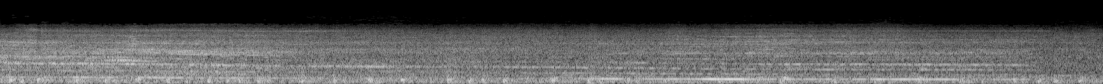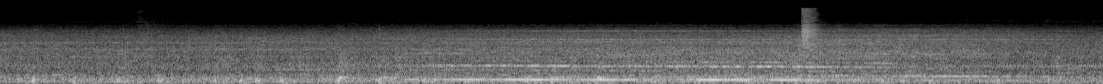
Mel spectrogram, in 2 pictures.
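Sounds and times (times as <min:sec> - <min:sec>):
electric train rumbling past: 0:00.0 - 0:22.0
sharp click: 0:19.0 - 0:19.3.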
